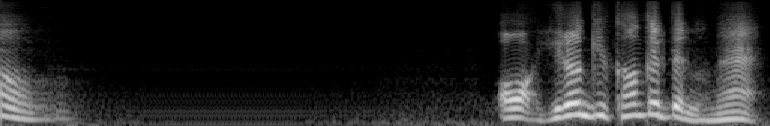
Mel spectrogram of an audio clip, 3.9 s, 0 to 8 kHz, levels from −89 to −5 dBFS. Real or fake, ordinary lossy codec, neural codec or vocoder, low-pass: fake; none; codec, 16 kHz, about 1 kbps, DyCAST, with the encoder's durations; none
